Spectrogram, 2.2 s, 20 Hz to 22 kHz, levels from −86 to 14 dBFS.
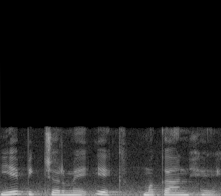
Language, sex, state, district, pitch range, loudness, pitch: Hindi, female, Uttar Pradesh, Hamirpur, 210-250 Hz, -15 LUFS, 220 Hz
